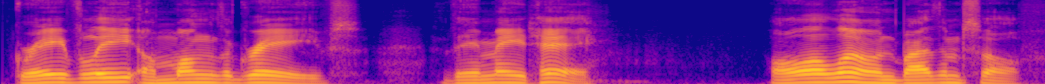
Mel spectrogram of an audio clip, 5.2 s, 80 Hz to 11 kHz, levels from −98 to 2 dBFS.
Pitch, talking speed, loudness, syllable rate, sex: 135 Hz, 125 wpm, -16 LUFS, 4.9 syllables/s, male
